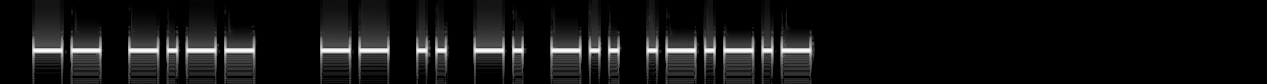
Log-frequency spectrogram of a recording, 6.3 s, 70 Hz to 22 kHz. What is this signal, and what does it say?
Morse code, heard as a keyed tone, about 25 wpm, 700 Hz. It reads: MY MIND.
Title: Sentences from Top 1300 Words 25wpm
